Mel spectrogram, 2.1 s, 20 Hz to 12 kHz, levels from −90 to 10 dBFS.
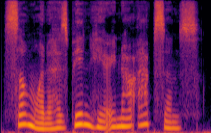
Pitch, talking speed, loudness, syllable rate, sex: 190 Hz, 225 wpm, -18 LUFS, 6.4 syllables/s, female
